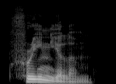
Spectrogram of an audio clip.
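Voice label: "frenulum", British English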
